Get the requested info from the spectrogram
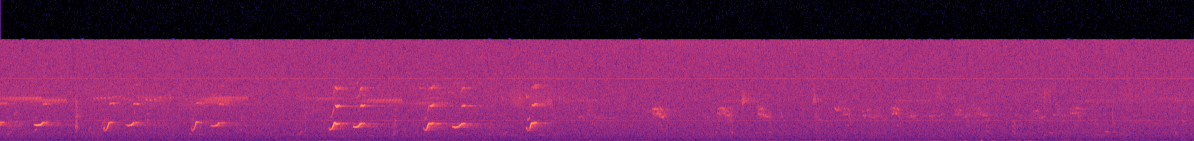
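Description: Birds calling: a run of short, sharp chirps, many in pairs, then fainter, higher chirps in the second half.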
